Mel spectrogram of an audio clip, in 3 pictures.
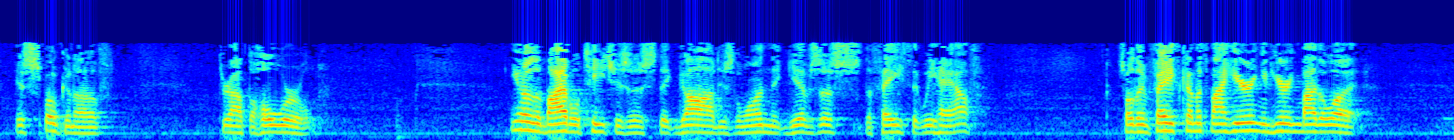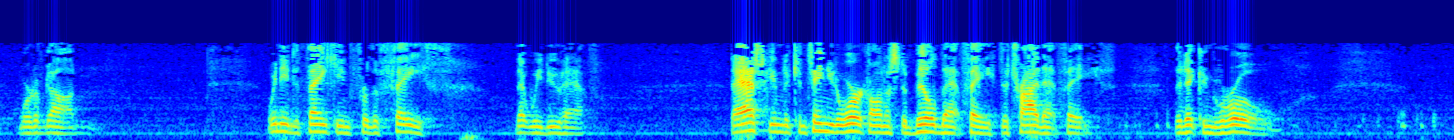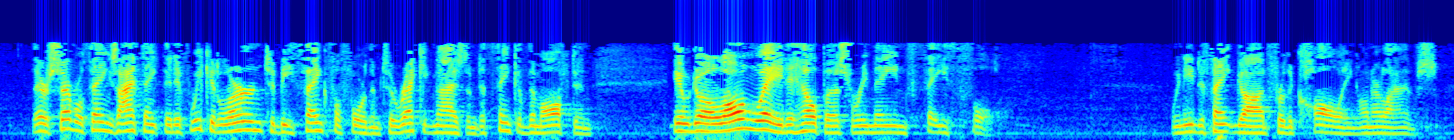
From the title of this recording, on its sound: Ketha Heights Baptist Church ~ Live Broadcast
